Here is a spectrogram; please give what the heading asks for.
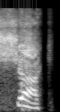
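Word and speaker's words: Shough: It's Show, but it's pronounced Shuck, even though there's no C or K in there.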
